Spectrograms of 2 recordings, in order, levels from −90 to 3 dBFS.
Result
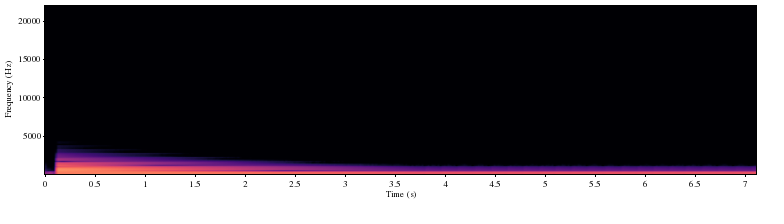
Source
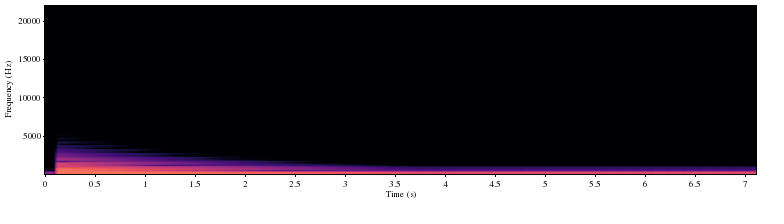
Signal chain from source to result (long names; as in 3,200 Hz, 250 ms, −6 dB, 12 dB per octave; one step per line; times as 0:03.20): drawn EQ curve 150 Hz 0 dB, 650 Hz +6 dB, 1,200 Hz +6 dB, 3,100 Hz −7 dB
